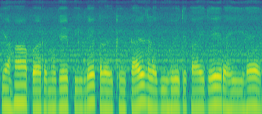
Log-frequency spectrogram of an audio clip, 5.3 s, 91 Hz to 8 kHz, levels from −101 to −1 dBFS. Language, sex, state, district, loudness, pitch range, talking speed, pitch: Hindi, male, Madhya Pradesh, Katni, -14 LUFS, 115-125 Hz, 150 wpm, 120 Hz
